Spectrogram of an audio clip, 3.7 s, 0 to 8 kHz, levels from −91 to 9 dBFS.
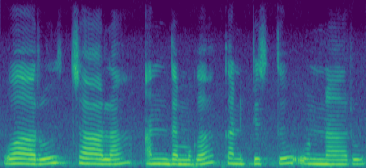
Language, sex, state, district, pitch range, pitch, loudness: Telugu, female, Andhra Pradesh, Sri Satya Sai, 220-240 Hz, 230 Hz, -14 LUFS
